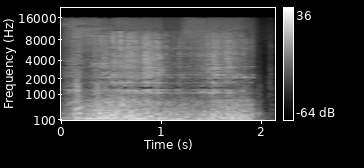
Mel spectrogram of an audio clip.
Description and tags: Large containment chamber opening to reveal the sound of molten liquid before closing again. Created for a game built in the IDGA 48 hour game making competition. Original sound sources: water boiling (pitched down and heavily filtered), running (pitched down and heavily filtered) rocks scraping together, bricks and pieces of metal being scraped across concrete. Samples recorded using a pair of Behringer C2's and a Rode NT2g into a PMD660.
molten, smelter, liquid, game, computer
